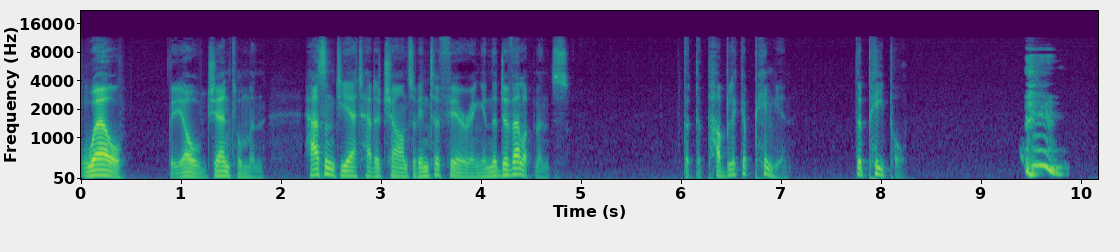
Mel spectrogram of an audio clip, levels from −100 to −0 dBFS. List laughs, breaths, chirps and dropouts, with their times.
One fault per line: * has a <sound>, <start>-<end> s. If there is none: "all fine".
* has a throat clearing, 9.4-9.9 s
